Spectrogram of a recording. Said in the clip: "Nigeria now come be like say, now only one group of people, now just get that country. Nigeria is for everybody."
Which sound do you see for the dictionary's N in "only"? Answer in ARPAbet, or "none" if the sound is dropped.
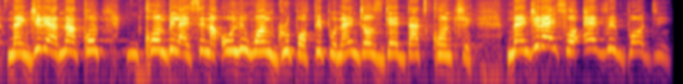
N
